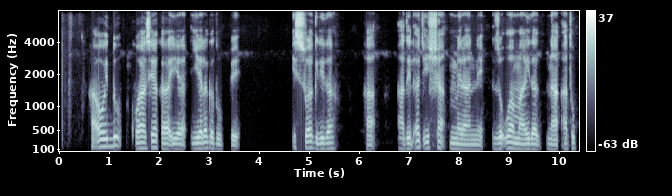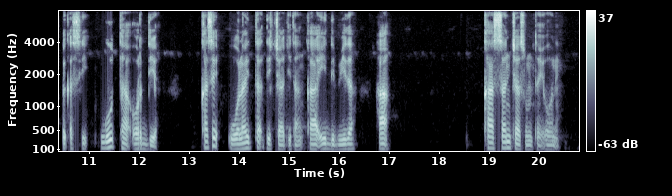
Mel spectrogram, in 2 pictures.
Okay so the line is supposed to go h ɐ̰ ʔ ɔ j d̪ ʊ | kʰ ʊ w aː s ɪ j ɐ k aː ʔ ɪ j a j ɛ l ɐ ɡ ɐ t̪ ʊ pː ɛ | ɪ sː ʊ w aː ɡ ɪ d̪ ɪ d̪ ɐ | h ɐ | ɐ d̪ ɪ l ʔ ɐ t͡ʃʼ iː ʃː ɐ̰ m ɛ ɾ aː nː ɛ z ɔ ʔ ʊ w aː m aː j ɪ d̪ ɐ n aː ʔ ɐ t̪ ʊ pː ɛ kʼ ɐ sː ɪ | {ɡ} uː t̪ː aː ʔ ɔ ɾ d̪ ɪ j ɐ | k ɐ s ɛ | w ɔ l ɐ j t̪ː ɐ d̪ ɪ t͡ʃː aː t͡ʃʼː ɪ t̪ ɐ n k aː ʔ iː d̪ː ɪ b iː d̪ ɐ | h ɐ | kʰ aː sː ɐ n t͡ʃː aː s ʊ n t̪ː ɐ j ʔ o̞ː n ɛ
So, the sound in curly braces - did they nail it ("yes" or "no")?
yes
